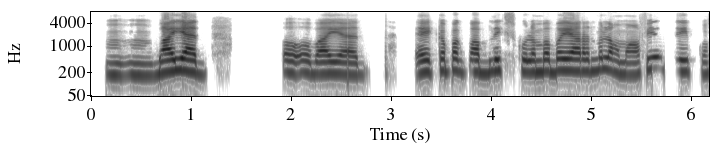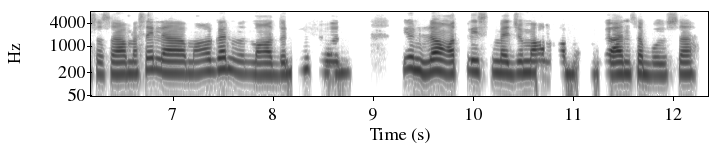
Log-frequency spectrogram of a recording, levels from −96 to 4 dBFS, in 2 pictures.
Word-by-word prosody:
Mhm, 175 0 -6
bayad, 215 0 +9 0.8
oo 200 -1 0
bayad, 190 -2 +3 0.6
eh, 205 0 +3
kapag 225 -1 -1
public 215 +1 +1
school 215 -3 -2
ang 210 - +1
babayaran 225 0 +4
mo 240 - -1
lang 235 -4 +1
mga 180 0 -3
field 250 +1 -1
trip 215 -1 0
kung 190 - -9
sasama 190 0 -5
sila 205 -3 -2
mga 215 +5 -3
ganon 210 -6 -8
mga 180 -1 -4 0.2
donation, 210 -3 -11 0.6
yun 255 -1 -3
lang 225 -1 +3
at 195 - -21
least 215 -1 -6
medyo 195 0 -4
makakagaan 190 -1 -4
sa 190 -1 -4
bulsa. 180 +2 -7
200 Hz, 145 wpm, -22 LUFS, 190-220 Hz, 0.8 s, bayad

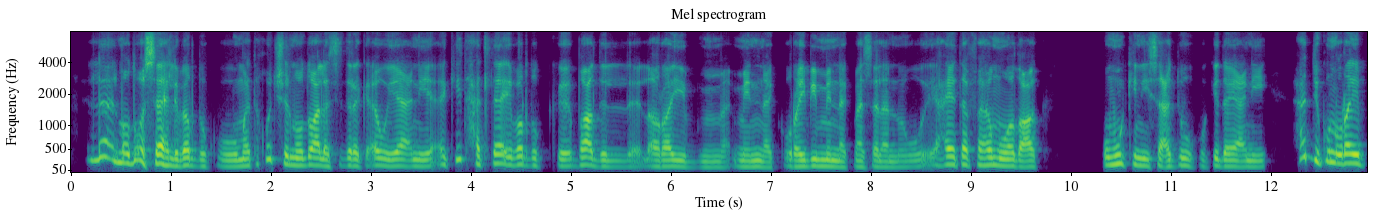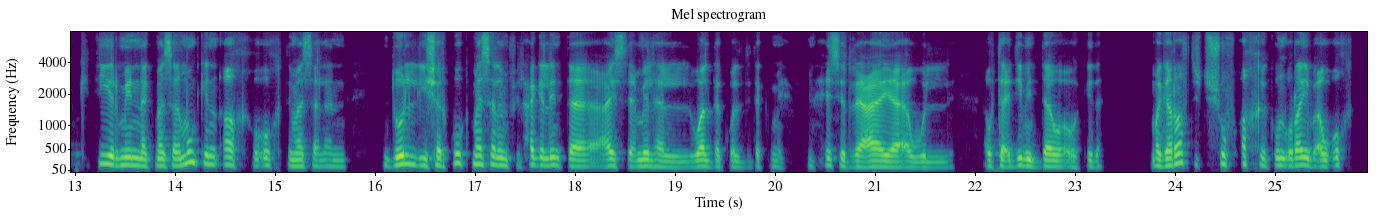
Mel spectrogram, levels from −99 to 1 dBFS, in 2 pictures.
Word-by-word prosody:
لا 290 +4 -1
الموضوع 230 +2 +2
سهل 180 -10 +7
برضك 150 -1 0
وما 130 +2 -1
تاخدش 220 - -3
الموضوع 160 -1 +3
على 145 -3 +3
صدرك 145 +1 -3
أوي 145 -3 0
يعني، 140 +2 -1
أكيد 280 - -4
هتلاقي 190 0 0
برضك 150 -4 -1 0.2
بعض 140 0 +2
ال 125 -1 -6
القرايب 130 -4 -2
م 115 0 -9
منك 125 -3 -3
قريبين 135 +1 +1
منك 130 -4 0
مثلًا 120 -1 -5
وهيتفهموا 155 +4 +1
وضعك 125 -2 +3 0.7
وممكن 170 -1 +2
يساعدوك 145 0 -1
وكده، 135 0 -2
يعني 125 0 -2 0.2
حد 315 -2 -5
يكون 230 -2 +2
قريب 195 0 +7
كتير 180 -5 -1
منك 155 -2 +1
مثلًا 145 0 +1
ممكن 190 -2 0
أخ، 160 -3 -3
أخت 145 -1 -7
مثلًا 135 -1 -5 0.4
دول 165 +1 +4
يشاركوك 190 +7 0
مثلًا 170 -4 +1
في - - -21
الحاجة 165 -1 -3
اللي 155 +1 +1
أنت 155 -2 -3 0.3
عايز 145 +1 -1
تعملها 135 -1 -1
لوالدك 120 +2 -3
ووالدتك 115 -1 -10
م - - -14 0.3
من - - -19
حيث - - -6
الرعاية 125 -2 +4
أو 115 0 -3
ال 110 +2 -14 0.3
أو - - -1
تقديم 145 +3 -1
الدواء 130 -2 +1
أو 120 - -7
كده، 125 -3 -9 0.5
ما 140 - 0
جربتش 185 +4 +2
تشوف 185 -1 -4
أخ 180 -2 -5
يكون 150 +1 -2
قريب 155 +1 +2
أو 130 - +1
أخت؟ - - -12
145 Hz, 155 wpm, -23 LUFS, 130-165 Hz, 0.7 s, سهل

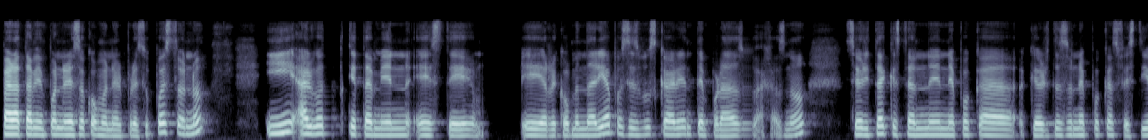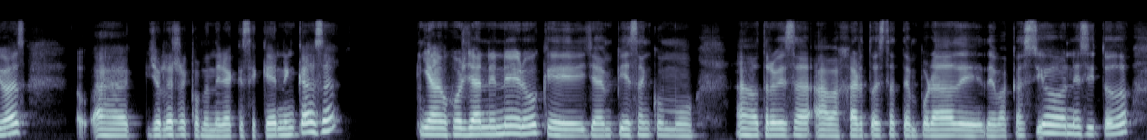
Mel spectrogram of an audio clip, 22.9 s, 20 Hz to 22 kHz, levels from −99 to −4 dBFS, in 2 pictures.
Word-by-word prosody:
para 200 -3 +9
también 195 -2 +4
poner 190 -1 +3
eso 190 +1 +2
como 180 -1 0
en 165 - -2
el 160 0 -3
presupuesto, 225 +8 0
¿no? 245 +9 0 0.6
Y 240 +5 +4
algo 215 0 +4 0.2
que 205 - +1
también, 180 -2 +1
este, 170 -1 0 0.5
eh, 175 -1 +3
recomendaría, 175 +5 +1
pues 215 -4 -6
es 185 -1 -3
buscar 195 -1 -1
en 195 0 -2
temporadas 170 -2 -2
bajas, - - -12
¿no? 195 +9 -4 0.4
Sí, 195 - -2
ahorita 195 +3 +2
que 205 -2 -5
están 185 0 -1
en 185 0 0
época, 180 -2 0
que 170 - +1
ahorita 170 +2 -2
son 180 +1 -3
épocas 180 0 -6
festivas, 195 +10 0 0.5
o, - - -9
ah, 170 -1 +1 0.2
yo 180 0 -1
les 185 +1 +2
recomendaría 165 -2 -2
que 165 - -8
se 160 0 -11
queden 175 +2 +2
en 190 +1 0
casa 270 - +3 0.8
y 195 - +1
a 190 - +6
lo 190 - +3
mejor 190 +1 +1
ya 195 0 +5
en 195 +1 +2
enero, 220 +3 +2
que 170 -4 +1
ya 175 -1 0
empiezan 175 +1 -3
como 170 -2 -5 0.4
a 180 -1 0
otra 175 0 +1
vez 175 +1 +1
a 175 -1 +2
a 165 -1 -1
bajar 165 +1 -1
toda - - 0
esta 170 +1 -5
temporada 165 0 +1
de 160 -1 +2
de 160 0 -3
vacaciones 210 +7 0
y 200 - -2
todo, 240 +6 -1
180 Hz, 180 wpm, -26 LUFS, 170-195 Hz, 0.8 s, para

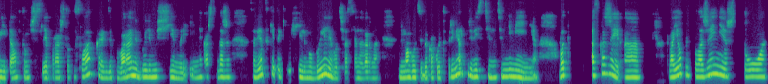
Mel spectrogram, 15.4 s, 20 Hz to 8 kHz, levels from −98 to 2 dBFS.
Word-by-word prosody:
и 180 -1 +2
там 175 0 -1
в 195 - -21
том 180 0 -5
числе 175 -2 -5
про 175 0 -4
что-то 185 +2 -15
сладкое, 215 0 0
где 170 +1 -5
поварами 180 +6 +4
были 195 -1 +1
мужчины. 195 -4 -1
И - - -11
мне 185 +2 -4
кажется, 200 +2 -6
даже 195 0 +1 0.5
советские 250 +6 0
такие 205 - -9
фильмы 175 -3 +1
были. 225 +10 +4
Вот 165 -5 -3
щас 170 0 -11
я, 170 - -8
наверно, 170 0 -4 0.4
не - - -1
могу 185 +1 +4
тебе 190 - -3
какой-то 170 0 -6
пример 205 +7 +1
привести, 200 -4 0
но 180 0 0
тем 205 +1 +1
не 210 +1 +3
менее. 185 -4 +1 0.4
Вот, 225 +2 +4 0.5
а 230 - +6
скажи, 280 +2 0
э, - - -12 0.9
твоё 210 +7 +5
предположение, 240 +1 +2
что 205 -2 0
195 Hz, 160 wpm, -22 LUFS, 175-220 Hz, 0.9 s, а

